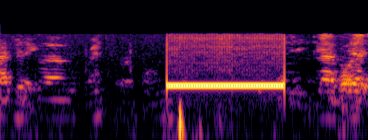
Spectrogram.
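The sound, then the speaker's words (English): A single loud, steady telephone ringback tone of about a second, a flat mid-pitched buzz, comes over a phone line as a call to an office is transferred after an automated message, between stretches of muffled talking. “And now it's ringing again.”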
